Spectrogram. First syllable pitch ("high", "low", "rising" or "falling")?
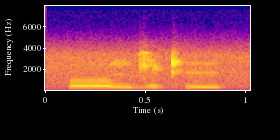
low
